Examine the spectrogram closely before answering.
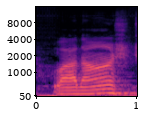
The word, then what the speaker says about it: वादांश्च: फिर वादांश्च ना, ये जो बिंदु है इसका भी उच्चारण करना है। वादांश्च, प्रज्ञा वादांश्च भाषसे, है ना।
